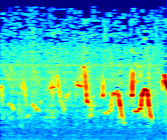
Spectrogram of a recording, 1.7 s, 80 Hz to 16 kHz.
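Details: Indigo bunting male in spring, 25 May 2023, singing near a backyard bird pond before bathing: a short burst of high, slurred whistles that dip and rise, some paired, against a faint background hiss.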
